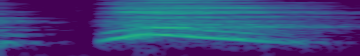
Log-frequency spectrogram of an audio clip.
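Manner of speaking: sharp rising gasp; shocked gasp. Acted. Reacting to the theft plan for a child, gasping. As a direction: gasp in mock alarm.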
